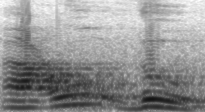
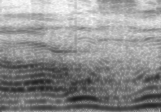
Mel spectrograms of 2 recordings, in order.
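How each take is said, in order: First: The middle consonant is a soft 'th' sound. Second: The middle consonant is a hard 'z' sound. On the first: The speaker calls it right. "इसको दाल के साथ पढ़ना" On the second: The speaker calls it wrong. "इसको सख्ती के साथ नहीं पढ़ना, आऊजू नहीं करना"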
